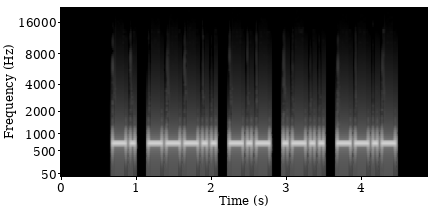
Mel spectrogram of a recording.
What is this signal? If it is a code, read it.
Morse code, heard as a keyed tone, about 20 wpm, 700 Hz. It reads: N8KLQ
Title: USA Call Signs - 5 Characters - Repeated 3x - 20wpm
